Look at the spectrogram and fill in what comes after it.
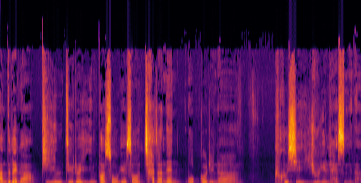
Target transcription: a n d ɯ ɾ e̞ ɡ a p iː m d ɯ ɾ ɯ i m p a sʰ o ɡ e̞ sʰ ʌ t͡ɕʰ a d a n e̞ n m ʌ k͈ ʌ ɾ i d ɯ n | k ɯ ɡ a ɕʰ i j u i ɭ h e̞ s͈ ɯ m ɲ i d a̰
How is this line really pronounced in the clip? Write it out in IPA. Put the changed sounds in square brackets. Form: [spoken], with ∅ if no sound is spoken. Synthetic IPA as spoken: a n d ɯ ɾ e̞ ɡ a p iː [n] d ɯ ɾ ɯ i m [pʰ] a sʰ o ɡ e̞ sʰ ʌ t͡ɕʰ a [d͡ʑ] a n e̞ n m ʌ k͈ ʌ ɾ i [n] ɯ n | k ɯ ɡ [ʌ] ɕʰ i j u i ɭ h e̞ s͈ ɯ m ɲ i d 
